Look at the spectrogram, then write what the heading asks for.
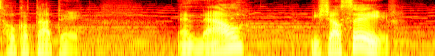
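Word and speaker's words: Hocotate: explore tomorrow and yes but its whole co-taught a not hoe coat eight that's what a lot of people think including myself once upon a time but the official pronunciation as according to Japan Nintendo of Japan is Ho cough that day and now we shall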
